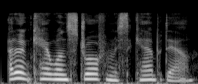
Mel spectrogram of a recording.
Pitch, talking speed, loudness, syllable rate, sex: 220 Hz, 240 wpm, -15 LUFS, 6.3 syllables/s, female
